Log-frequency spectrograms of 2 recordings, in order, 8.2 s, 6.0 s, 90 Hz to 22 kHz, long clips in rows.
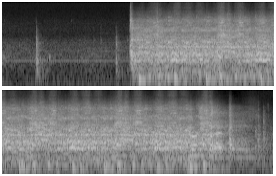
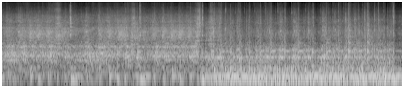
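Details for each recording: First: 1956 Chrysler Windsor 331 Poly V8, new plugs and wires, no carburetor: starter cranks evenly about five seconds, never fires; no spark, coil suspected not getting power or not grounded. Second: 1956 Chrysler Windsor 331 Poly/Semi-Hemi V8, freed from stuck, run with no carburetor: catches and runs roughly at fast idle, no regular hammering under exhaust note; bottom end sounds sound.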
